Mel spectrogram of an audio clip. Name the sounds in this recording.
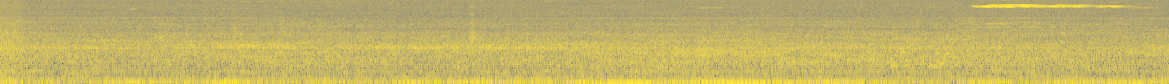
background noise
